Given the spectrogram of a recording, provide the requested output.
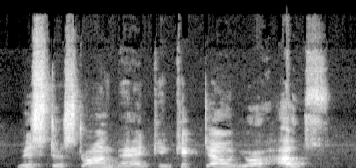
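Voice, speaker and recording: Here is a put-on character voice with a fairly high pitch. It goes at a very slow pace. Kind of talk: announcer voice.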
